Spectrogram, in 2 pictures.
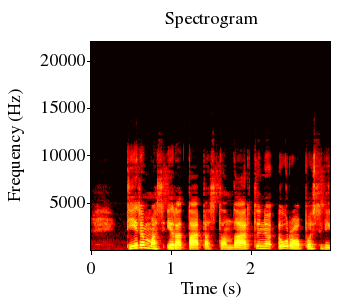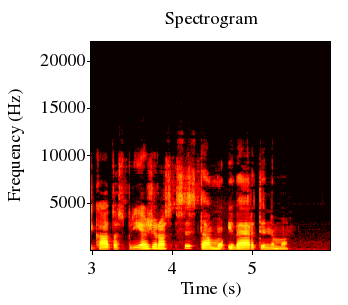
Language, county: Lithuanian, Kaunas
